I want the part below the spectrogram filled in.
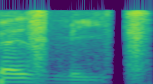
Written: besmeat

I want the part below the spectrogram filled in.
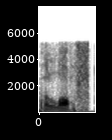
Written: palosd

